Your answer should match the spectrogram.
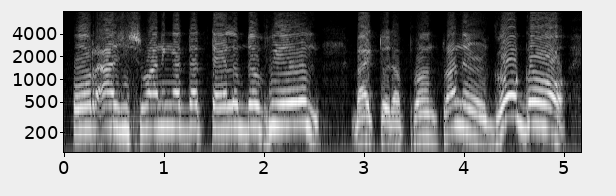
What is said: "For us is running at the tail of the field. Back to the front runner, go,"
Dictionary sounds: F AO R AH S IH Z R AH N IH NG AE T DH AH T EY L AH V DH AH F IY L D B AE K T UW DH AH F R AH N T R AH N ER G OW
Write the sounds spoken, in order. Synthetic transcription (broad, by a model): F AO R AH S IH S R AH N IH NG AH T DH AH T EY L AH V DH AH F IY L D B AE K T UW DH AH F R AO N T R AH N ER G OW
